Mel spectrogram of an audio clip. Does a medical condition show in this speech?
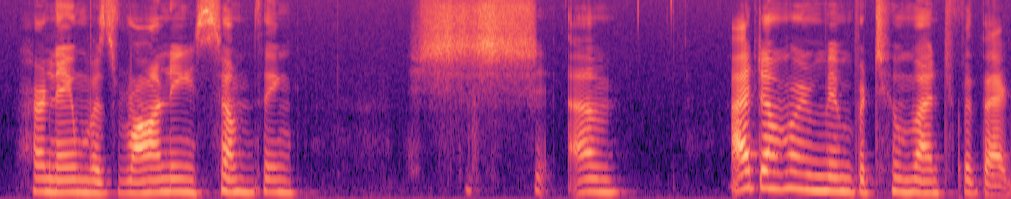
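Yes: damaged diaphragm.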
